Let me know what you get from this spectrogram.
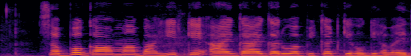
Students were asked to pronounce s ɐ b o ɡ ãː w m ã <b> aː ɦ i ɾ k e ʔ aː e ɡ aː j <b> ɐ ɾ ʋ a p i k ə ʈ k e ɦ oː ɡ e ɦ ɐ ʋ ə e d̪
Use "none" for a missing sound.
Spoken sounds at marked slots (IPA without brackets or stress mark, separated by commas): b, ɡ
